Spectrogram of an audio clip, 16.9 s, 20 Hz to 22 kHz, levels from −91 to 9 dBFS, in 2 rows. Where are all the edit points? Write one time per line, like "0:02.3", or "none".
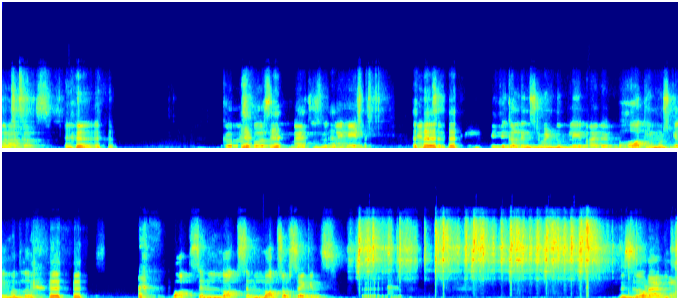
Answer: none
